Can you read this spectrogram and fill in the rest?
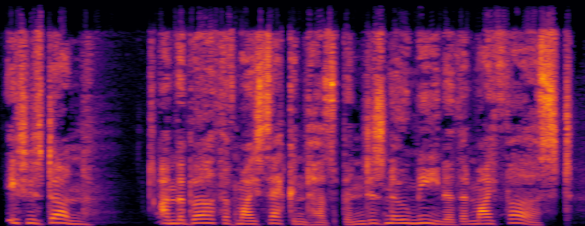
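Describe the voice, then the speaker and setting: An actress playing a proud, composed widowed gentlewoman in a period radio drama, speaking formally and firmly. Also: fairly high pitch, expressive, no room sound. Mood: defiant. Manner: formal, measured, firm.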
